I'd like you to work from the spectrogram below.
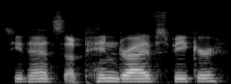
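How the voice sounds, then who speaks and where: In his vintage electronics inspection video, a man gives loose, unscripted commentary, wandering as he thinks out loud. His medium-pitched voice is smooth and completely flat, and he speaks slowly; the recording has its highs cut off.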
